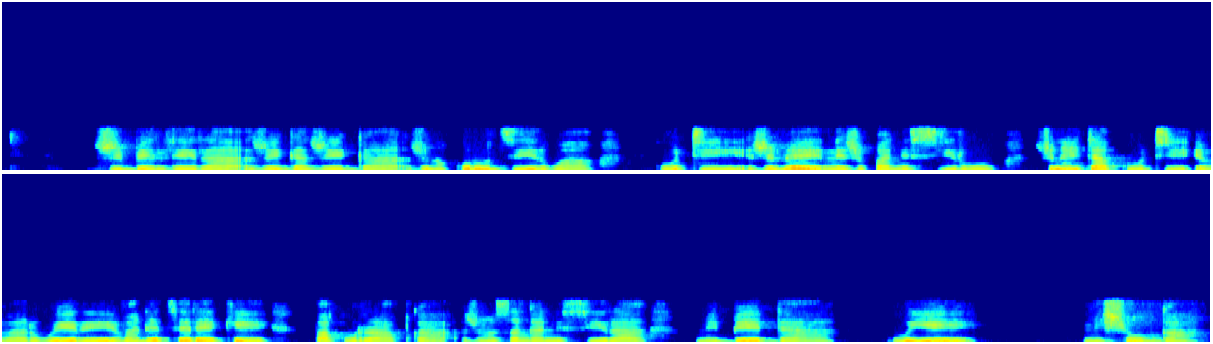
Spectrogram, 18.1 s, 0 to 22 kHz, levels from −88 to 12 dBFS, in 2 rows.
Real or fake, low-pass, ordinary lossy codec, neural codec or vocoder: real; 5.4 kHz; Opus, 16 kbps; none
